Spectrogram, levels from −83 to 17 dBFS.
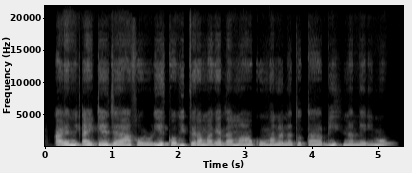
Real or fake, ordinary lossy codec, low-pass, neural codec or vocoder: fake; none; none; codec, 44.1 kHz, 2.6 kbps, DAC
